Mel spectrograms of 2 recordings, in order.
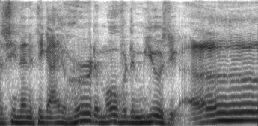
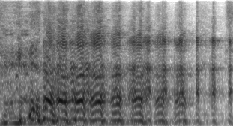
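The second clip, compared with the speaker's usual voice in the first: big real laugh; 6 semitones higher than usual. Real, not acted. Laughs at his own punchline.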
